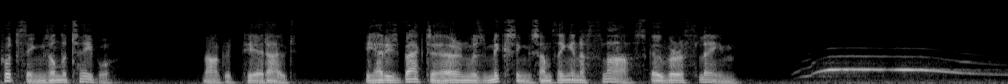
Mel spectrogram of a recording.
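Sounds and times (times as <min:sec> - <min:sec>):
speech: 0:00.0 - 0:01.2, 0:02.0 - 0:03.0, 0:03.6 - 0:07.4
faint low rumble: 0:00.0 - 0:10.0
single wolf howling: 0:08.0 - 0:10.0.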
